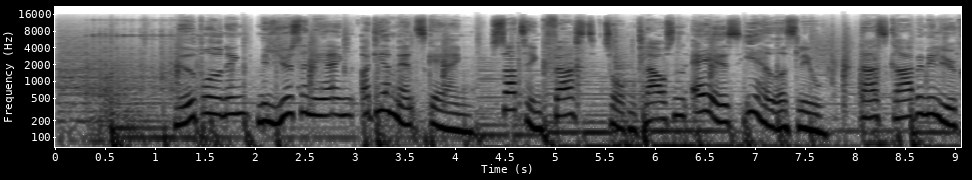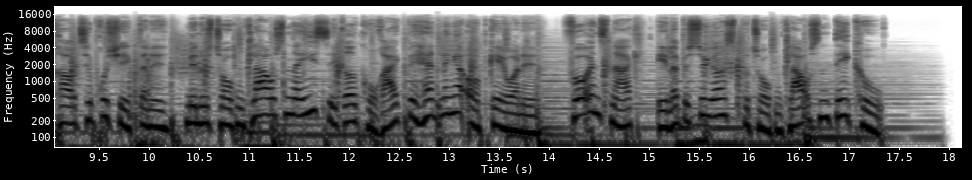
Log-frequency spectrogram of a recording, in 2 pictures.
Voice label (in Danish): radiospot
